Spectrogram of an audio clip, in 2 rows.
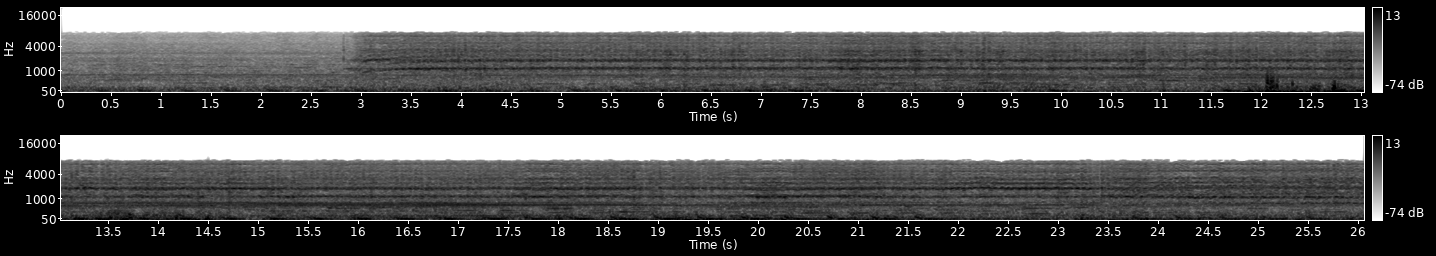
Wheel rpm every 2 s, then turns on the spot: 0, 50, 160, 160, 160, 160, 160, 160, 160, 160, 160, 160, 160.
none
